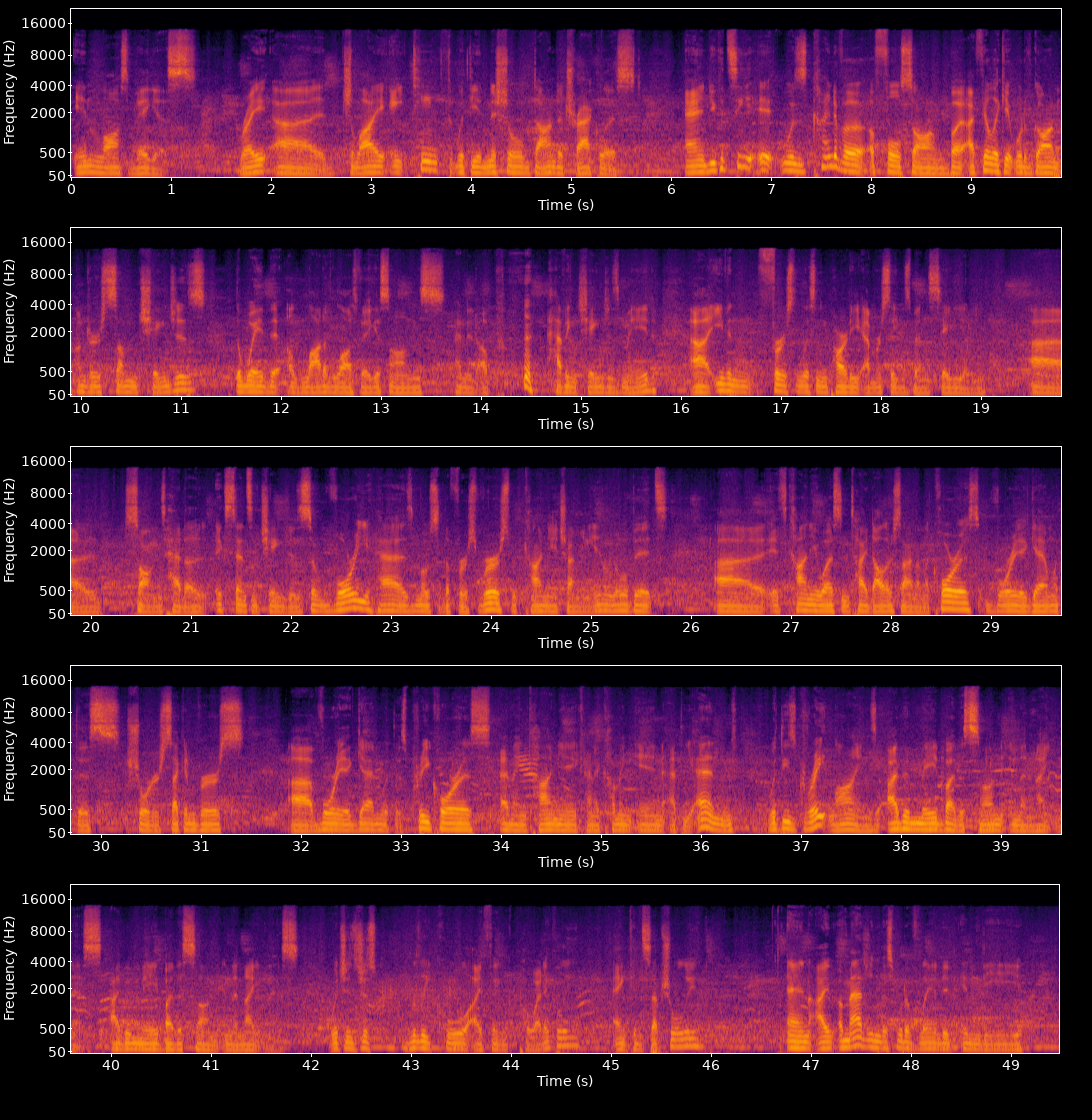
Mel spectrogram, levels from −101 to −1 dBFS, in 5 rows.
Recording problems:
murmuring crowd; noticeable; throughout; 10 dB below the speech

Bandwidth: 14 kHz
